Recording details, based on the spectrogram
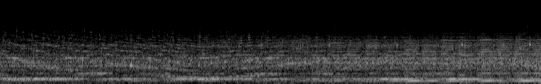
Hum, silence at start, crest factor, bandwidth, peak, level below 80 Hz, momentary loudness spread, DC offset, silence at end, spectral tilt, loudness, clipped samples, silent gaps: none; 0 s; 14 dB; 7.4 kHz; -20 dBFS; -62 dBFS; 6 LU; under 0.1%; 0 s; -7.5 dB/octave; -34 LUFS; under 0.1%; none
